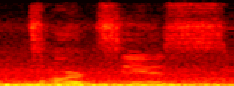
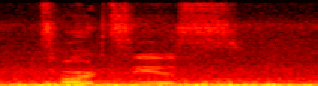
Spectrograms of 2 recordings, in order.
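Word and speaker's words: Tartus: it was in uh tarzius that's how you pronounce it over there in syria okay tarzius okay first thought on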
